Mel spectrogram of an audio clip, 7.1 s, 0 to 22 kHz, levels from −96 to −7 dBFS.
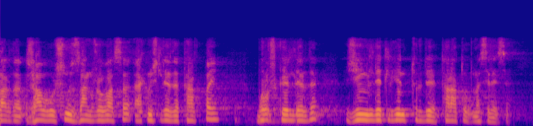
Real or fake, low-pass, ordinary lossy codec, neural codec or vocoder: fake; 7.2 kHz; none; vocoder, 44.1 kHz, 128 mel bands, Pupu-Vocoder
